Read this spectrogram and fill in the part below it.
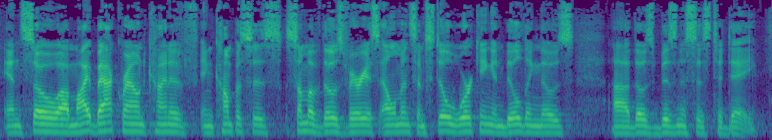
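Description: A man in his forties introducing himself at a seminar, relaxed and hesitant, with many fillers. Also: mid-range voice, moderate pace. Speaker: seminar presenter. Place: seminar room. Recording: long hall reverb.

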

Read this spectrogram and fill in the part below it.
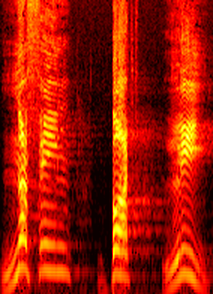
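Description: A man from Trinidad preaching a sermon in a church, swinging from quiet asides to shouted emphasis. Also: extremely high pitch, sing-song, extremely slow. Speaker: pastor. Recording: reverberant church hall.

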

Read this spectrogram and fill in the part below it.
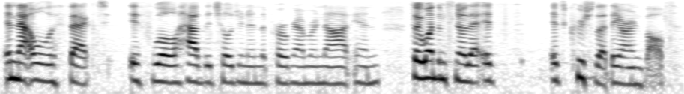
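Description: A woman's voice: on the low side, level tone, brisk, muffled recording. A woman who leads a church youth mentoring program, explaining it earnestly on a panel. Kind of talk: panel discussion remarks.

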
